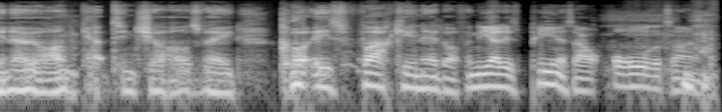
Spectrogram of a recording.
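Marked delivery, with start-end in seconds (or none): 0.0-3.5 deep, low, sinister and menacing voice. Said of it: "He has this very sinister voice in there".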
